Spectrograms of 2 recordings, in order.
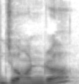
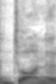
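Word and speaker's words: genre: इट इज़ a literary जॉनरा, या फिर कहीं लोग इसे जॉनर भी पढ़ते हैं इस वर्ड को, बट जो करेक्ट प्रोनाउंसिएशन है वो है जॉनरा.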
